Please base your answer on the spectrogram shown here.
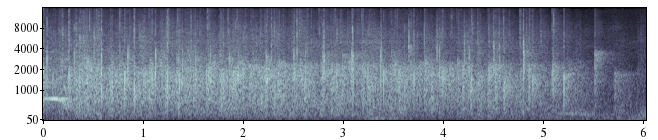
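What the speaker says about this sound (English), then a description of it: "Round of applause for that." Steady, dense applause from an audience at a cannabis and beer gathering, loud and sustained before thinning and fading out near the end.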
